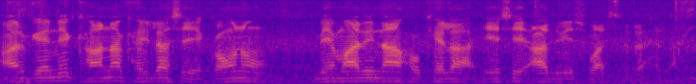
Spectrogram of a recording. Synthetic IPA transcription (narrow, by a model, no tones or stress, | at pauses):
a̰ːɾɡeːnɪkʰːaːnakʰəɪlasekoːno | beːmaːɾinaɦoːkʰeːlaeːseʔaːd̪miswaːst̪ʰɾəɦḛːla̰ː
